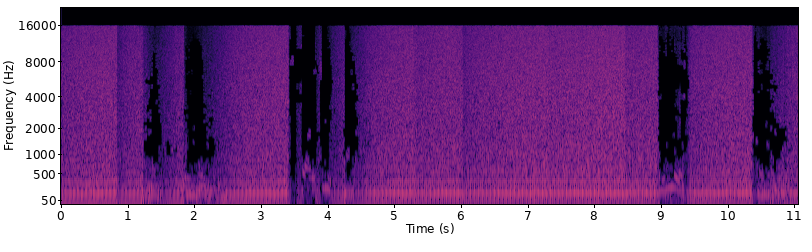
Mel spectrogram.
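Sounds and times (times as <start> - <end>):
loud static hiss: 0.0 - 3.4, 4.5 - 11.0.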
